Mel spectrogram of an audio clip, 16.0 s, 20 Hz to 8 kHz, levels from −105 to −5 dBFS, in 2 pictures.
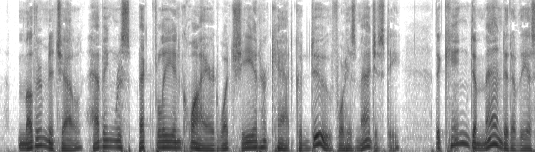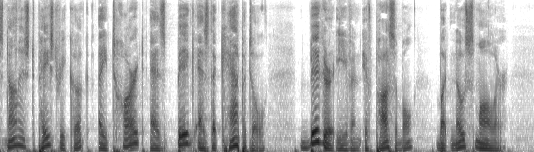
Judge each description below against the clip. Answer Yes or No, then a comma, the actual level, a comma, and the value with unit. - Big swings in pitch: Yes, wide, 6.9 semitones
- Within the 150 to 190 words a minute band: No, average, 140 wpm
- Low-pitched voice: Yes, low, 100 Hz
